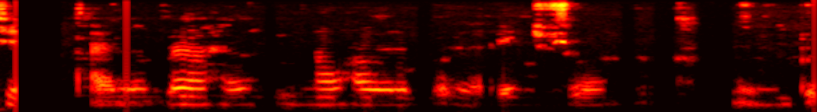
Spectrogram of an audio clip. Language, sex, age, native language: Icelandic, male, 50-59, Icelandic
